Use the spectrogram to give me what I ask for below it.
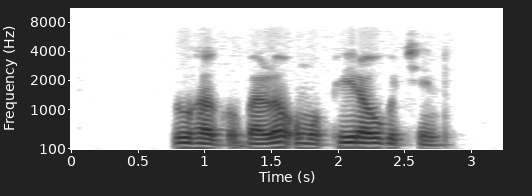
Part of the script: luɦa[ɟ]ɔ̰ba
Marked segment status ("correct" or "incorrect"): incorrect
